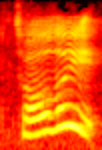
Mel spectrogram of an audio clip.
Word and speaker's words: Tolly: Tolly? It rhymes with Sally, and it's weird.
